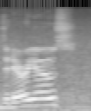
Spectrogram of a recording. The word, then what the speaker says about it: D'Addario: We're using D'Addario's.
